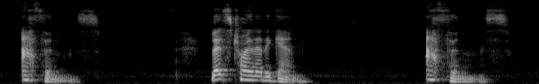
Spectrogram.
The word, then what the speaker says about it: Athens: This word has two syllables, Athens, and the first one is stressed. Watch out for that tricky th sound. Put your tongue between your teeth and push the air out, like this.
